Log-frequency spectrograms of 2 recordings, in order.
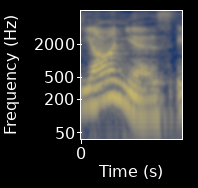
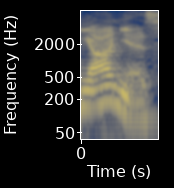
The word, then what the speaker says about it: Yanez: So he's tied there with Adrian, it's pronounced Yanez, Adrian Yanez.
